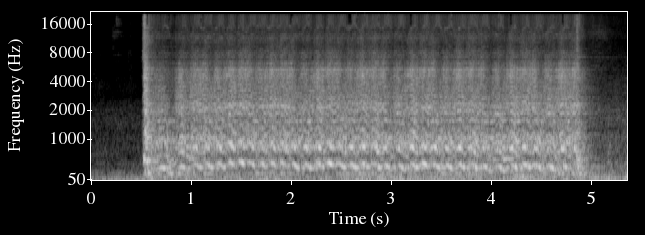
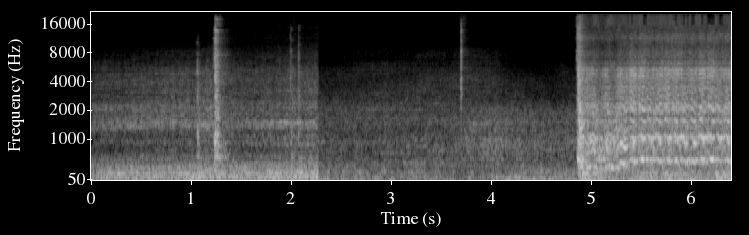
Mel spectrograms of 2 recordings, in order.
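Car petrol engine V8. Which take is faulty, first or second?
first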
